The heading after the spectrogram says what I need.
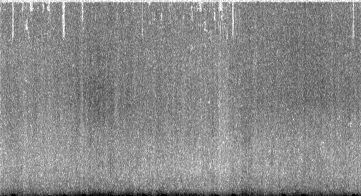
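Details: Normal heartbeat sounds presented as ASMR for relaxation and sleep.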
